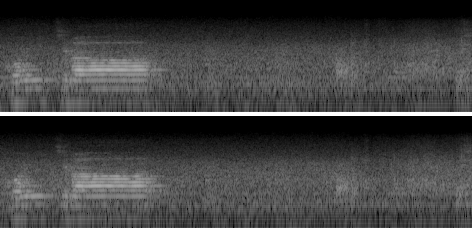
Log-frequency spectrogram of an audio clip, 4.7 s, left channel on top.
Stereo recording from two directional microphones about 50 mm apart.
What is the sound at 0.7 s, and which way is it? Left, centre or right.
Mantra, centre.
